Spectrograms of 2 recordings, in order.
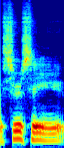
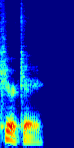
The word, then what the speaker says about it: Circe: Um, the C's are pronounced "cuz" in the original Greek. So Circe was actually pronounced Kirke.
